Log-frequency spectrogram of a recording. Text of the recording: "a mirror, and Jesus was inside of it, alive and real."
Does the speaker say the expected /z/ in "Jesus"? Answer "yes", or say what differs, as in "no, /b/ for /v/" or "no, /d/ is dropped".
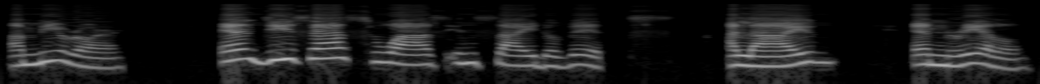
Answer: no, /s/ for /z/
